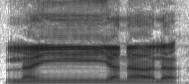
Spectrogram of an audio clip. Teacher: لن، نون جو ہے یہ اس میں مدغم ہو گیا یا میں، تو اس کی وجہ سے اس پر شد آئے گی، اور اس کی عربی چھاپے میں یہ جزم جو ہے سکون کی علامت ختم کر دیتے ہیں. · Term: ادغام ناقص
